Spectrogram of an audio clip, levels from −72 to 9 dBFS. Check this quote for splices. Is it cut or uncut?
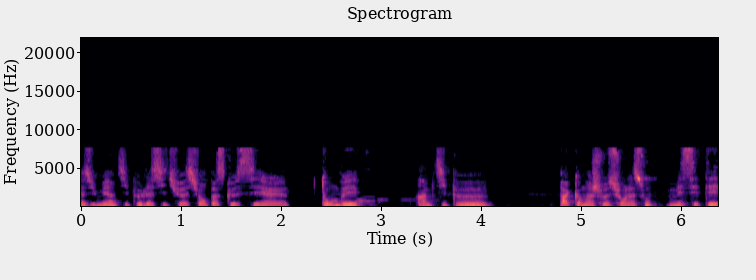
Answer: uncut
